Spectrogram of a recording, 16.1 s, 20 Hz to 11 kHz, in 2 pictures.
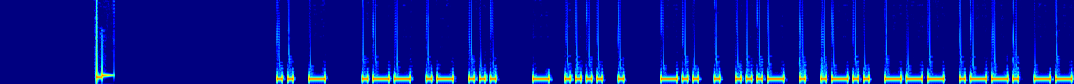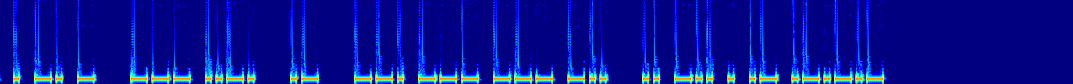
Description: Morse code, heard as a keyed tone, about 30 wpm, 700 Hz. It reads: IT WAS THE DEVELOPMENT OF A GOOD IDEA.
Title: Sentences from Top 1000 Words - Review Part 4 - 30wpm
